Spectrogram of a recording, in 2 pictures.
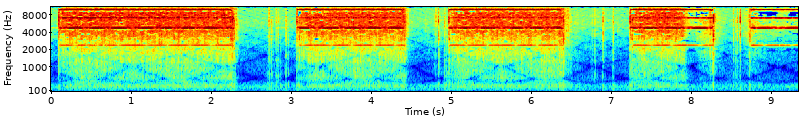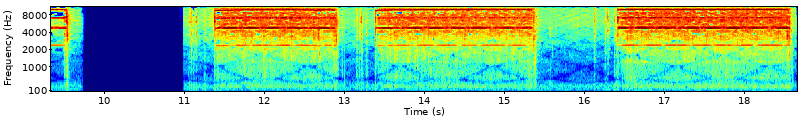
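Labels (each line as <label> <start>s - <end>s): A bell rings with a high-pitched tone. 0.0s - 9.7s
Crackling sound. 2.6s - 3.0s
Crackling sound. 4.7s - 4.9s
Crackling sound. 6.7s - 7.1s
Crackling sound. 10.8s - 11.3s
A bell rings with a high-pitched tone. 11.3s - 15.6s
Crackling sound. 13.1s - 13.4s
Crackling sound. 15.9s - 16.4s
A bell rings with a high-pitched tone. 16.4s - 18.7s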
